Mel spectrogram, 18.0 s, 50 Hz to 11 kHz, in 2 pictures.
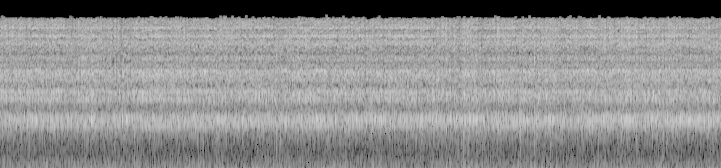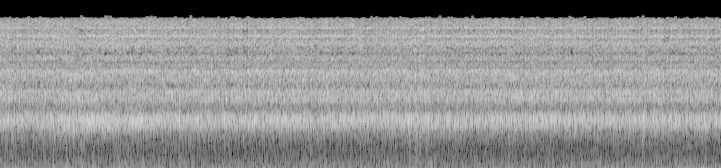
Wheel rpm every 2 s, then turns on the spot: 230, 230, 230, 240, 230, 230, 230, 230, 230.
none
